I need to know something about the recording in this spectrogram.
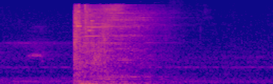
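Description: A bright chime and whoosh ring out as a game menu item is equipped, then fade.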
